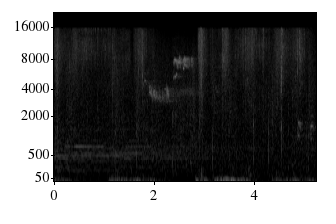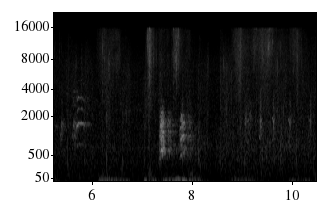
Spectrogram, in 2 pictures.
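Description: Footsteps patter on a dirt path.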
